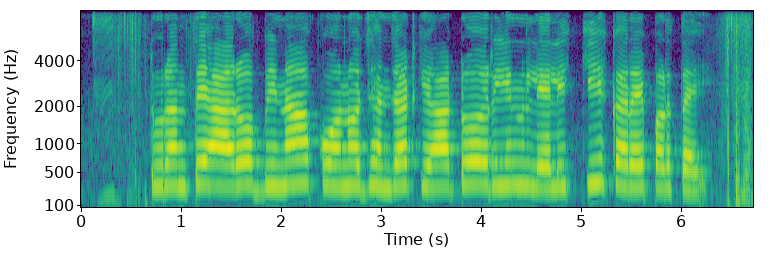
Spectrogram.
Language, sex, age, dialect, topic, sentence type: Maithili, female, 18-24, Angika, banking, statement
